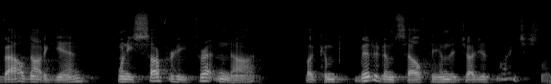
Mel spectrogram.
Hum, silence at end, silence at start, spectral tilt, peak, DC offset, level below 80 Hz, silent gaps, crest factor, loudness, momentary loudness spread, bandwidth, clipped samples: none; 0 s; 0 s; -6 dB/octave; -14 dBFS; under 0.1%; -76 dBFS; none; 20 dB; -34 LUFS; 14 LU; 13 kHz; under 0.1%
